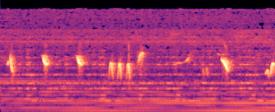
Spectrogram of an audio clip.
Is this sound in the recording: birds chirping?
yes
